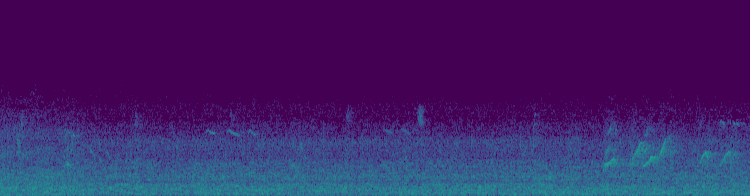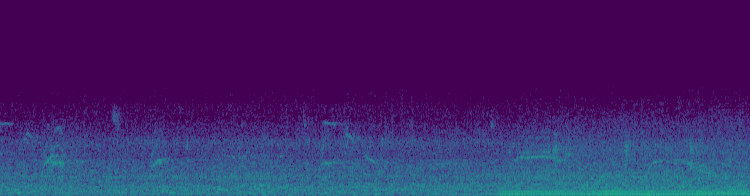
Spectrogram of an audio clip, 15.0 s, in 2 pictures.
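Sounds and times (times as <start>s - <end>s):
small songbirds chirping: 6.0s - 15.0s
steady background rush: 12.3s - 15.0s.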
